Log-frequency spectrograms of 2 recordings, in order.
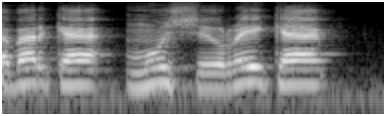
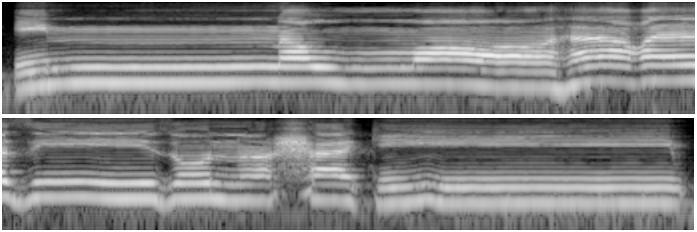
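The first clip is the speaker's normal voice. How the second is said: slow, drawn-out tilawat of the verse; Quranic recitation; much slower than usual. Shown as a demonstration. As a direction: recite the ayah slowly and melodically. (धीमी, खींचकर क़ुरान की तिलावत)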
